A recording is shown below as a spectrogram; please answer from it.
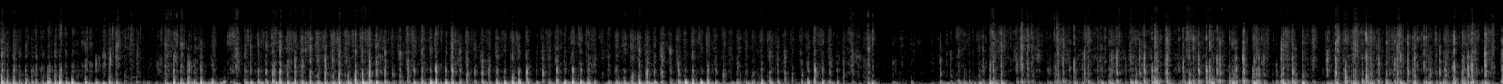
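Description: A white, solid styrofoam packaging insert with a central hole is tapped and rubbed quickly with gloved fingertips. The result is a dense, continuous stream of soft, dull low thumps and scratchy rubbing that stays mostly in the low range, with brief quieter dips.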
